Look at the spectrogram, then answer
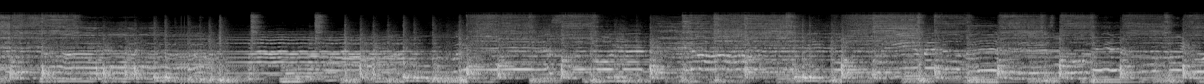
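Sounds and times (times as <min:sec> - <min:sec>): drum kit: 0:00.0 - 0:12.0
electric bass: 0:00.0 - 0:12.0
keyboards holding tones: 0:00.0 - 0:12.0.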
